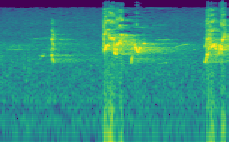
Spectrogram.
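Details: Budgerigar giving two loud, harsh, buzzy chattering bursts about a second apart, after one faint short chirp.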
